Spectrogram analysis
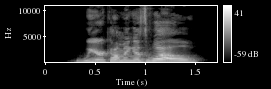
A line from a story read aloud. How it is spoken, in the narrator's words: Fred added cheerfully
